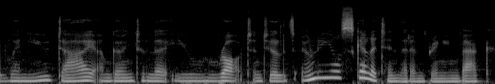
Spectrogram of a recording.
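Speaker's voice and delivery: very quiet, hushed, almost under the breath. Leaning over in character to threaten someone: very quiet voice. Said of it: "very quietly say".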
